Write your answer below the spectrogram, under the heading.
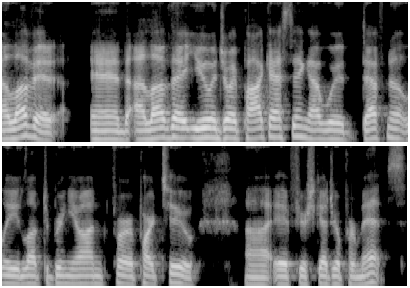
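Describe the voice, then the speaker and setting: In an ordinary speaking voice, a man with a medium pitch talks at a moderate pace with fairly even intonation over a quiet background. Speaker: podcast host. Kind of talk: interview.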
